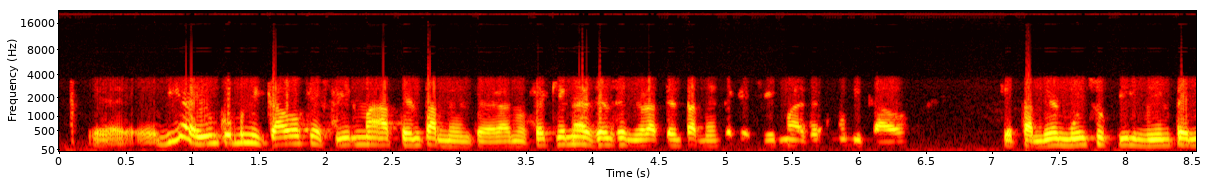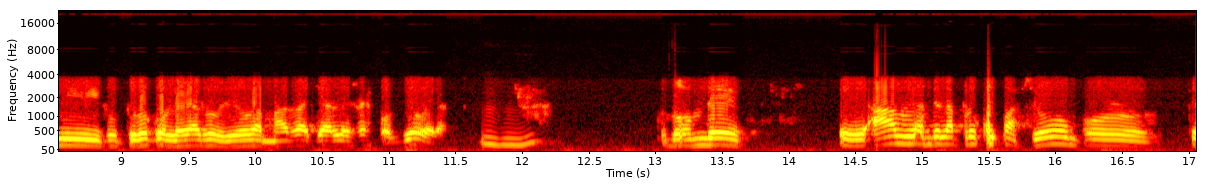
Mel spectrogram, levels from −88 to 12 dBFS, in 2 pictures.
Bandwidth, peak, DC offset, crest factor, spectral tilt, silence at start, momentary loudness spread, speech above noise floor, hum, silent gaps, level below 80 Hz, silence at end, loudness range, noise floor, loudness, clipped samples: over 20 kHz; 0 dBFS; under 0.1%; 14 dB; -8.5 dB/octave; 0.25 s; 11 LU; 40 dB; none; none; -58 dBFS; 0 s; 5 LU; -54 dBFS; -15 LUFS; under 0.1%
